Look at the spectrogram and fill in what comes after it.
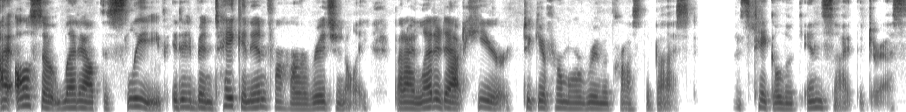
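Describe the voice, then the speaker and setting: With a Texas accent, a woman speaks at a moderate pace in a dark, mellow tone and fairly low pitch, showing ordinary pitch variation and big swings in loudness on a very clean recording with a silent background. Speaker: seamstress. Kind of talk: tutorial.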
